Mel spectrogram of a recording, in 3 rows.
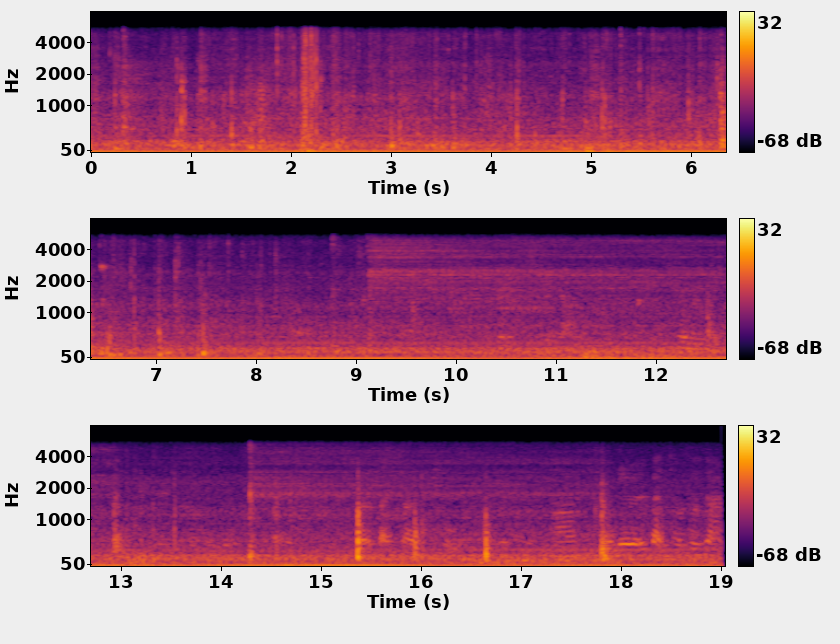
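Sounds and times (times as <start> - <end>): running gear knocks and clicks: 0.0 - 9.0
train interior low rumble: 0.0 - 19.0.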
